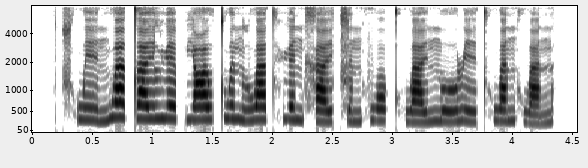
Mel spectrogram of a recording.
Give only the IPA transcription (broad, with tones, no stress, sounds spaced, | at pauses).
t͡sʰ w e˨˩ ɪ̯ n̪ w ä˥˩ t̪ a˥ ɪ̯ l ɥ ɛ˥˩ p j ɑ˥ ʊ̯ t̪ w ə˥˩ n l w ä˥ t̪ʰ ɥ ɛ˥˩ n x a˧˥ ɪ̯ t͡s ə˧˥ n f w ɔ˥ kʰ w a˧˥ ɪ̯ n̪ o˧˥ ʊ̯ ɻ e˧˥ ɪ̯ t̪ʰ w a˥ n x w a˧˥ n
